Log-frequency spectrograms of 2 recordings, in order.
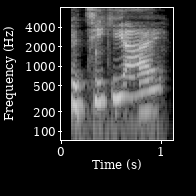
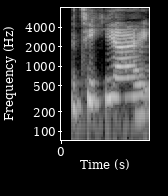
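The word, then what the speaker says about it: petechiae: can pronounce it right it's petechiai the tiki eye it's a red purplish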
